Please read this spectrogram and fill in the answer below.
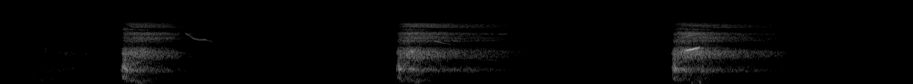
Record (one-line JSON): {"exhalation_length": "9.1 s", "exhalation_amplitude": 3935, "exhalation_signal_mean_std_ratio": 0.31, "survey_phase": "beta (2021-08-13 to 2022-03-07)", "age": "45-64", "gender": "Female", "wearing_mask": "No", "symptom_none": true, "smoker_status": "Never smoked", "respiratory_condition_asthma": true, "respiratory_condition_other": false, "recruitment_source": "Test and Trace", "submission_delay": "3 days", "covid_test_result": "Negative", "covid_test_method": "RT-qPCR"}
